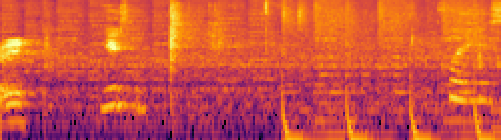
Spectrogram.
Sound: clicks; upbeat music

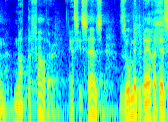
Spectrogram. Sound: german

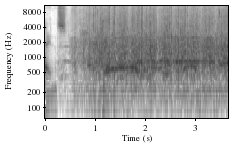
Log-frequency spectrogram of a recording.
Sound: cheering and applause

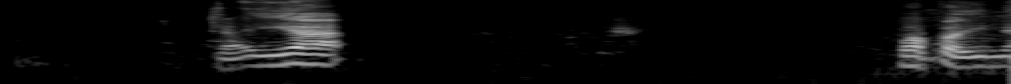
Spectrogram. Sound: speaking Spanish

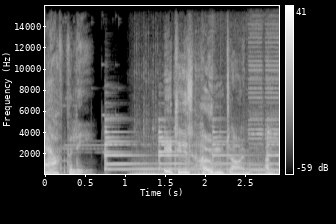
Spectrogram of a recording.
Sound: school bell ringing

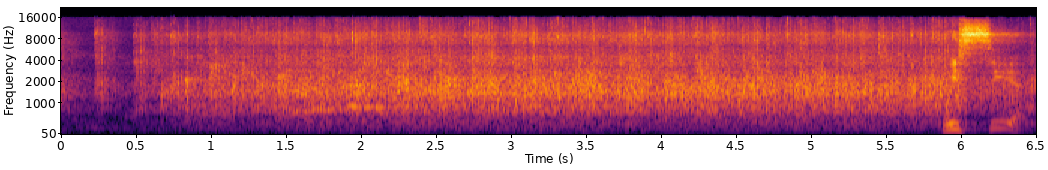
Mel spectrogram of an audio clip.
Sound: applause

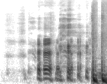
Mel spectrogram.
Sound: laughs; upbeat music

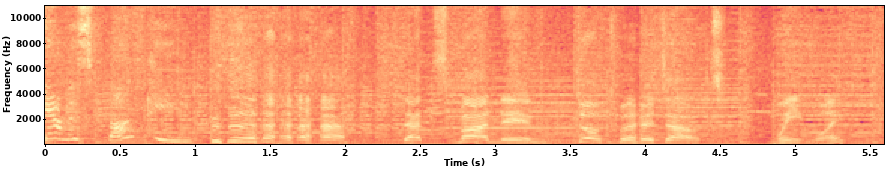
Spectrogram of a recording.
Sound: laughs

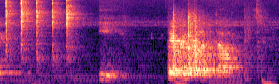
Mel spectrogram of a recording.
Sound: tongue ticking

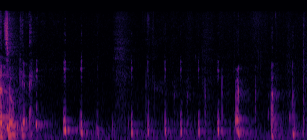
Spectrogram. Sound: giggling

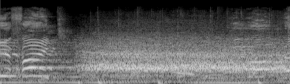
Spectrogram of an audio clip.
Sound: cheers

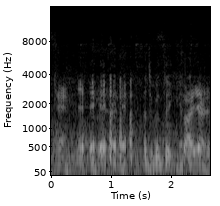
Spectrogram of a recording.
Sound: laugh

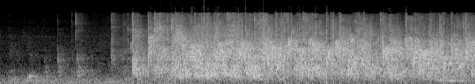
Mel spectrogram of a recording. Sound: audience applauding

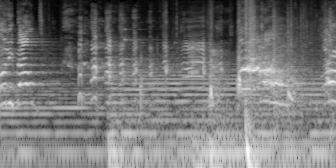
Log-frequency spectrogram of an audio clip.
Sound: Joker laughing

